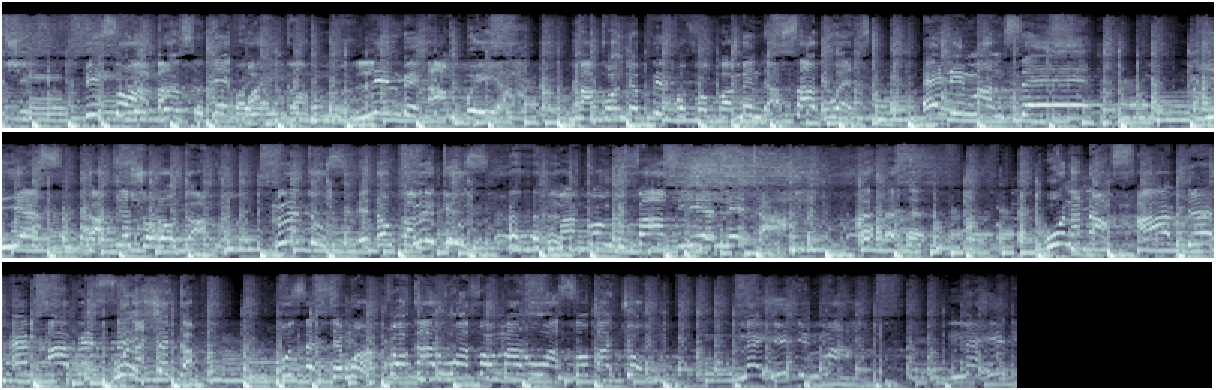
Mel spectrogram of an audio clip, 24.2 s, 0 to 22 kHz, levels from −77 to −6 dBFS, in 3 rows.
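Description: The audio has a cut-off end. At 22.90 s the sound stops abruptly, mid-event rather than at a natural pause. There is no fade or decay. The signal falls straight to digital silence, which holds for the last 1.3 s of the clip. This happens when the final buffers of audio are never written or played out. The file or stream is closed before the tail of the sound reaches the output.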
